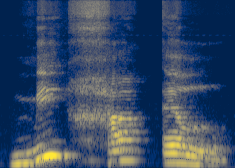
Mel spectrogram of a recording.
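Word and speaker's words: מיכאל: O L não tem som de U. Ele tem o som do L com a língua no céu da boca. Então, como ficaria esta palavra? Essa palavra aí é Mihael.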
